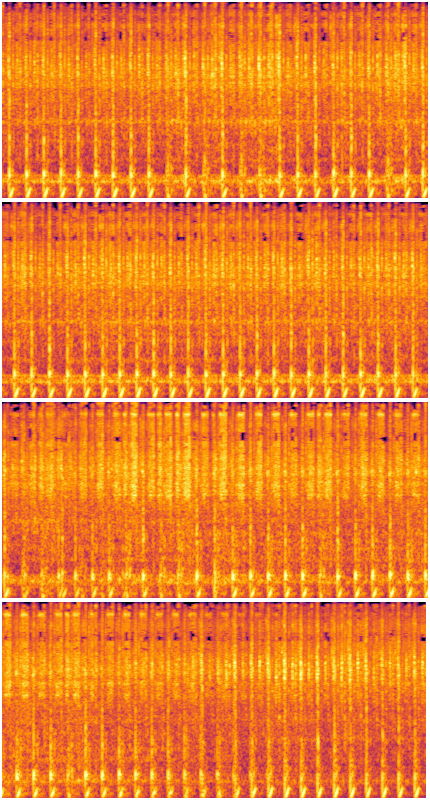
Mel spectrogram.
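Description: Home-built single-cylinder overhead-valve flywheel engine running, with a steady, even exhaust beat of about five firings a second.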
